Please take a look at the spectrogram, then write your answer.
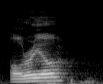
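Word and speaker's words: Oluo: yeah he's new uh and they pronounce it like oreo oreo fancy oreos kind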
